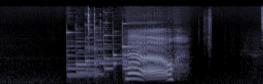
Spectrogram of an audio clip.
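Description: Short electronic chimes sound as a menu opens.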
